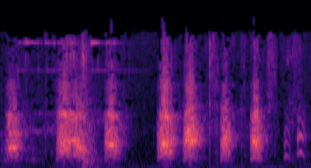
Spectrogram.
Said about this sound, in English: clawed at the door and barked a protest at being left behind.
